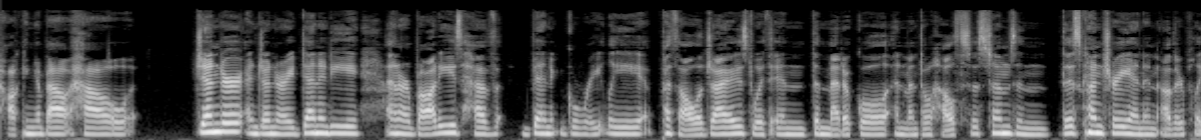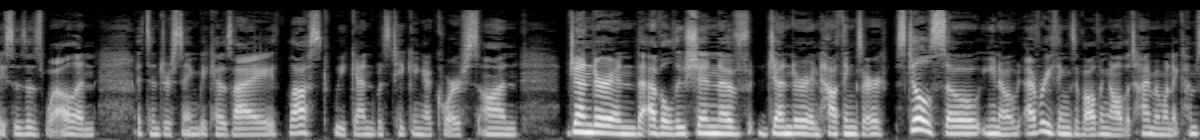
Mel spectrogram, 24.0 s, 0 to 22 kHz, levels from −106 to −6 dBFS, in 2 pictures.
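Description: No technical faults are audible.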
